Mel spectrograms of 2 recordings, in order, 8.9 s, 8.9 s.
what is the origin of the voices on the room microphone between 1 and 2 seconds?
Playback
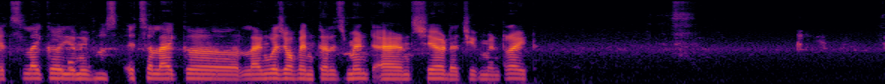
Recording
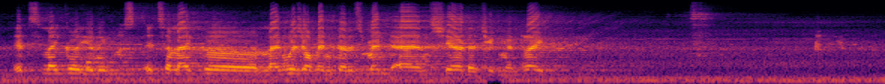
echo only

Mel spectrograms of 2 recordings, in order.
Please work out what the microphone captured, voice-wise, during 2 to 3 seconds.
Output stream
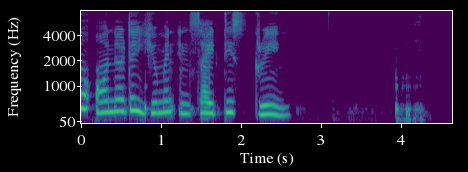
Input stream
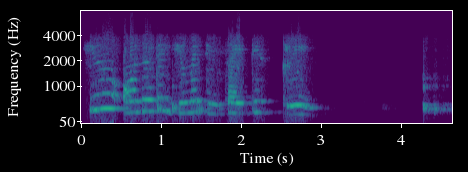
echo only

